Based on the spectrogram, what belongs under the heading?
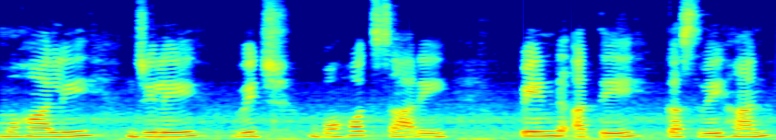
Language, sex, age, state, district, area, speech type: Punjabi, female, 30-45, Punjab, Mohali, rural, spontaneous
